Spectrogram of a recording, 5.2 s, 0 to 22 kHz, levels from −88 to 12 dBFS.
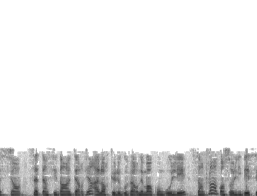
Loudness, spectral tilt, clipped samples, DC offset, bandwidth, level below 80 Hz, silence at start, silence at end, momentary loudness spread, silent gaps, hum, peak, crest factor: -14 LUFS; -8.5 dB/octave; 0.1%; 0.3%; 5.4 kHz; -42 dBFS; 0 s; 0 s; 5 LU; none; none; 0 dBFS; 14 dB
